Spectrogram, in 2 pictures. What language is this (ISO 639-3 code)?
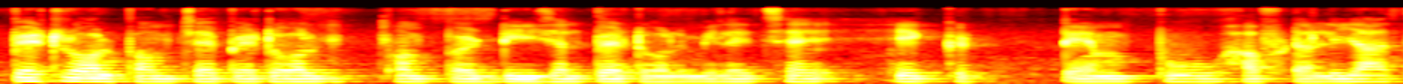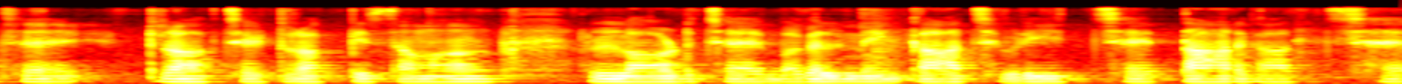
mag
